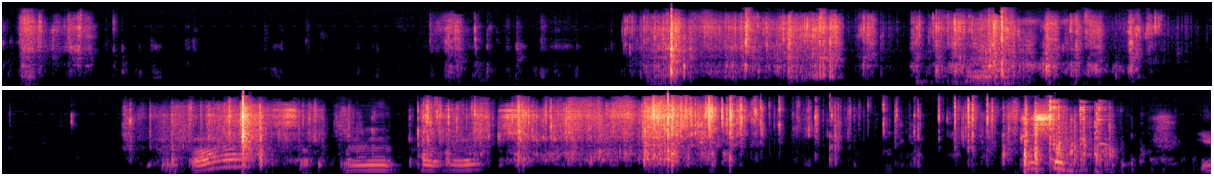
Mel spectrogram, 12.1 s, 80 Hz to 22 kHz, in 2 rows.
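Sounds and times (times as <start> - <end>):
cardboard packaging crinkling and tearing: 0.0 - 0.9, 2.1 - 6.0, 6.6 - 11.6.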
